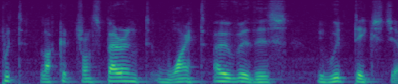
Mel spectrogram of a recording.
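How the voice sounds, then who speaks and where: A man speaks with an Afrikaans accent. His pitch is medium and his pace fairly slow. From South Africa. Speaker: modding tutorial youtuber. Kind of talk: tutorial. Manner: casual, hesitant with many fillers.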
